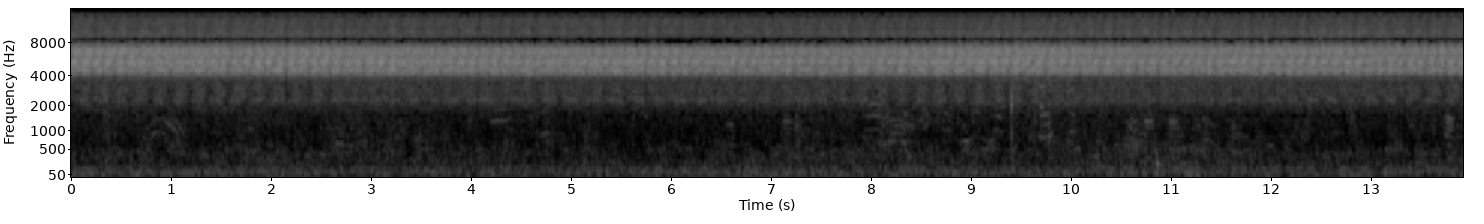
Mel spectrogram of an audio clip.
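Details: Sunset chorus of cicadas above the sea at Cape Fiolent in Crimea, a continuous shrill hiss-like whirring that never pauses, layered over deep surf wash and scattered soft bird notes.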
